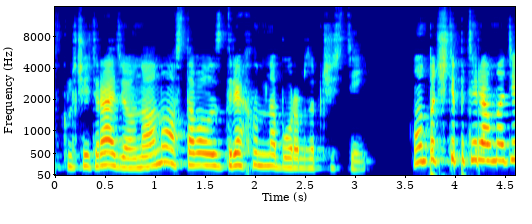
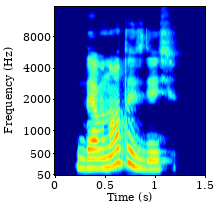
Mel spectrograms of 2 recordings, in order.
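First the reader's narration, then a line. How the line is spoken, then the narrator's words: Cold question. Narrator (Russian): холодно спросил он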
